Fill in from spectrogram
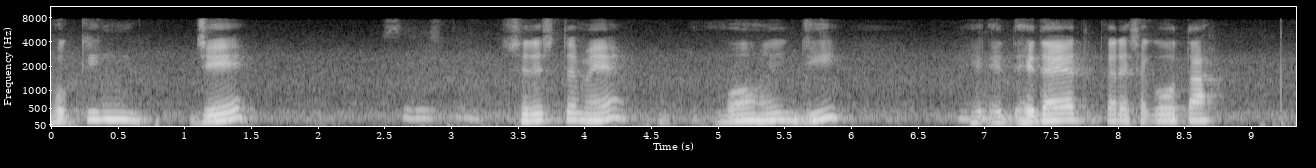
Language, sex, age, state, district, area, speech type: Sindhi, male, 30-45, Gujarat, Kutch, rural, read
